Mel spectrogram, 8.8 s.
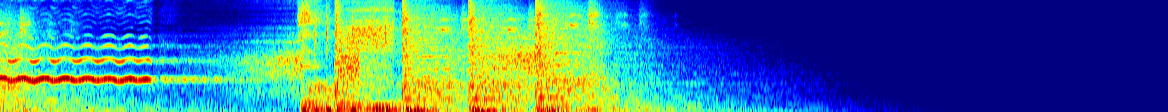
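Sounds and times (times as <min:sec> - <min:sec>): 
techno opera music: 0:00.0 - 0:05.7.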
